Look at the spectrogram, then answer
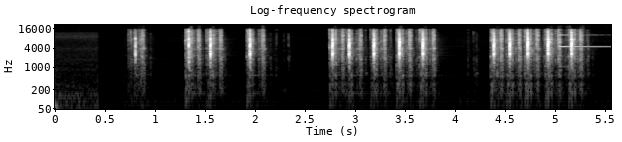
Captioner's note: typewriter sounds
